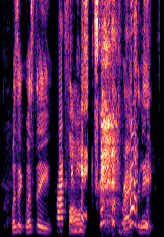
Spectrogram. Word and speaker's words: Braxton Hicks: Braxton Hicks? Brixton Hacks. That's how she would pronounce it.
